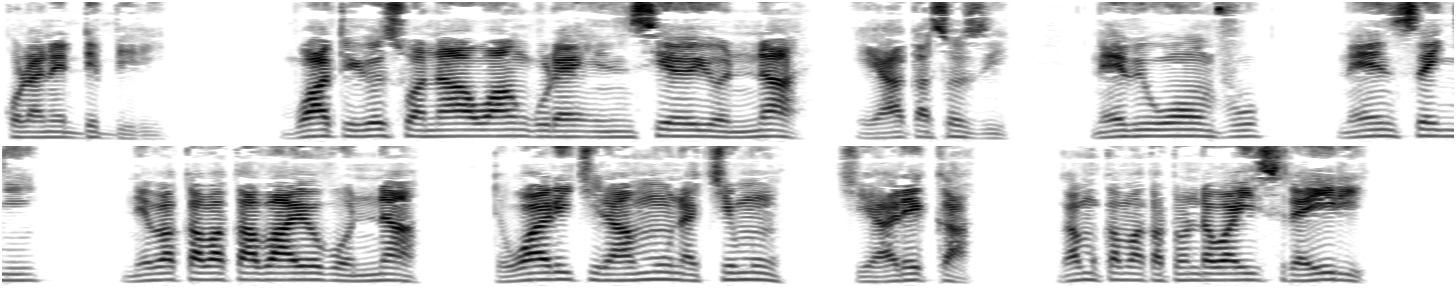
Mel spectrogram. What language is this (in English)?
Ganda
